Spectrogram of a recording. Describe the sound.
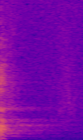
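A single quick, breathy gasp, a person imitating a sharp intake of breath. It starts abruptly, is fairly soft, and trails off into near silence.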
